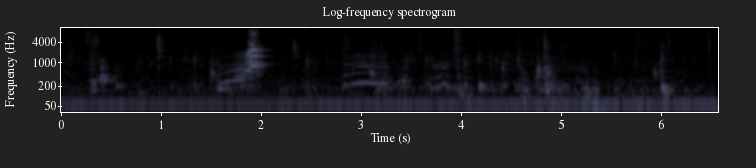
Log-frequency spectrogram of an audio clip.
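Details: Young Australian Labradoodle puppies at five weeks, from a December 2020 litter, playing in an enrichment playground; one loud squealing yelp early, then a softer whine and scattered small yips over rustling, tapping and a low hum.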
